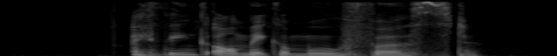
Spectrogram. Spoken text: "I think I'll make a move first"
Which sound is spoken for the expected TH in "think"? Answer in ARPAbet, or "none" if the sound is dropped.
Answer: TH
